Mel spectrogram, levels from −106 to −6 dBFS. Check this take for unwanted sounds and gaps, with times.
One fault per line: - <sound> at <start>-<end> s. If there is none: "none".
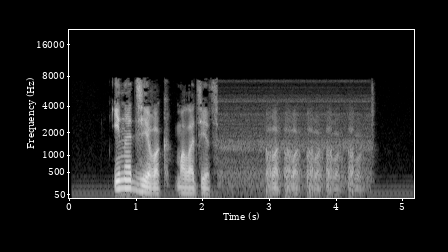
- laugh at 2.9-4.5 s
